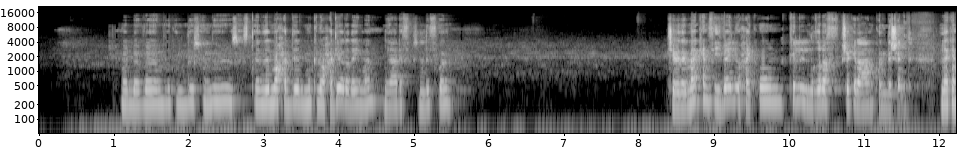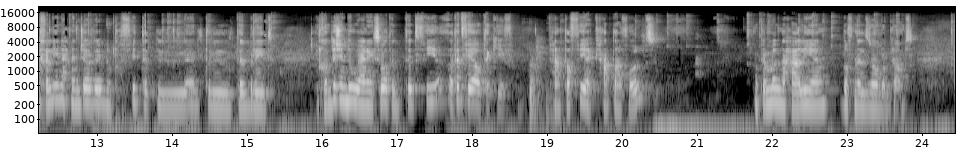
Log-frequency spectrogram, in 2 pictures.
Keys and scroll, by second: 12.8 ctrl+c, 13.0 ctrl+v.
